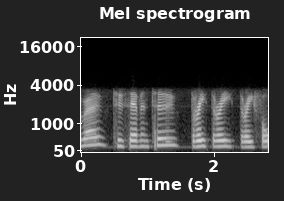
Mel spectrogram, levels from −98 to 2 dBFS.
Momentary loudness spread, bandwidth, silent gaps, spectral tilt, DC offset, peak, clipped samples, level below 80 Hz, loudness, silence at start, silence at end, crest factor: 6 LU; 3.7 kHz; none; -3 dB/octave; under 0.1%; -6 dBFS; under 0.1%; -82 dBFS; -24 LUFS; 0 s; 0 s; 18 dB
